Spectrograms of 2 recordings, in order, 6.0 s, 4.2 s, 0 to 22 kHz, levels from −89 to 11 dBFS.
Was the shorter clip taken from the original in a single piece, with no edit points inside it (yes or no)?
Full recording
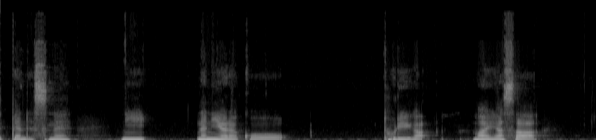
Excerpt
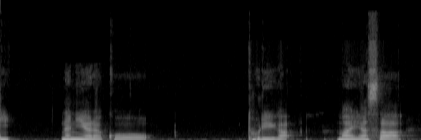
yes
